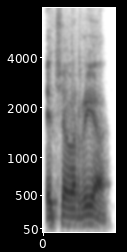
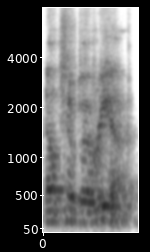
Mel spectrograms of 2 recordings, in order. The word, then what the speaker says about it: Echevarria: Echevarria. You gotta roll your R's real good. Echevarria. Echevarria.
